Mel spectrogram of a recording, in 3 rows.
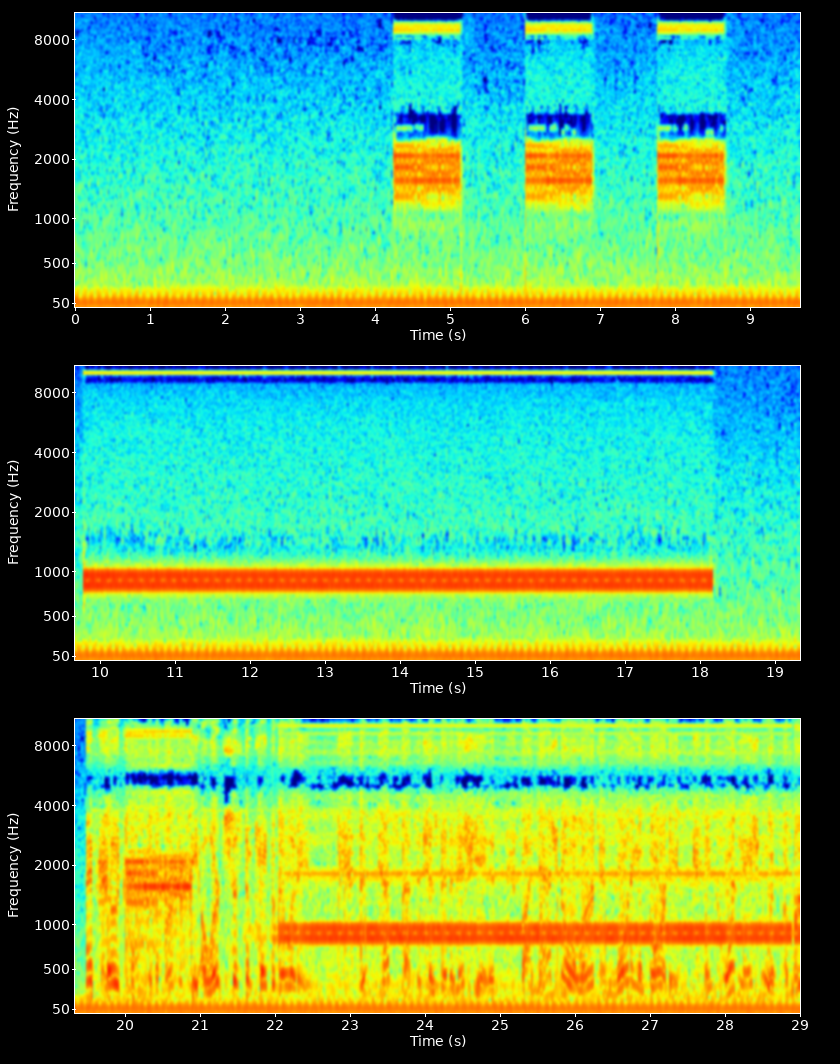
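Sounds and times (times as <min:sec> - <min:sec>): low steady hum: 0:00.0 - 0:29.0
digital data bursts: 0:19.6 - 0:29.0.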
